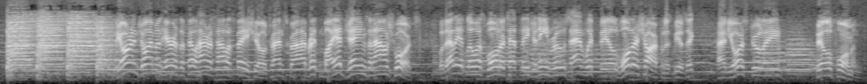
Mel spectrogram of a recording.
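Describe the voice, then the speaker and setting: Animated American male radio announcer, high voice. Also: moderate pace, rough recording. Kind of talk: 1950s radio comedy announcing. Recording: old radio broadcast recording. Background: loud music.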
